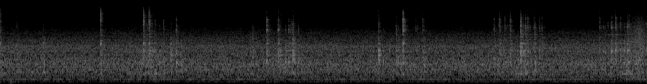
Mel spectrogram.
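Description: Faint, scattered light clicks and taps, about half a dozen, from a paint-swiping tool and a canvas board being handled, over steady room noise with a low hum.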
